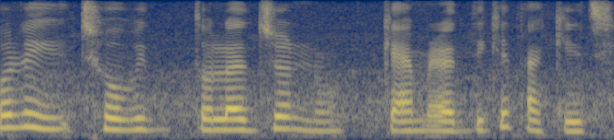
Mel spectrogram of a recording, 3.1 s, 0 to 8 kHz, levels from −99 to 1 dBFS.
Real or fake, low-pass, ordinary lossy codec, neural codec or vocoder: real; none; none; none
